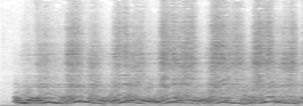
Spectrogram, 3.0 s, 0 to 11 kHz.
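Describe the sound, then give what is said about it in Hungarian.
Formula 1 race car engines, played from a tape player during lunch among a German group in Mogyoród, Hungary, whine steadily and loudly, their pitch rising and falling in quick repeated sweeps as if revving or passing by, with no voices present. “A Magnóból is a Form 1-es autók hangja szólt ebéd közben ennél a német társaságnál.”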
